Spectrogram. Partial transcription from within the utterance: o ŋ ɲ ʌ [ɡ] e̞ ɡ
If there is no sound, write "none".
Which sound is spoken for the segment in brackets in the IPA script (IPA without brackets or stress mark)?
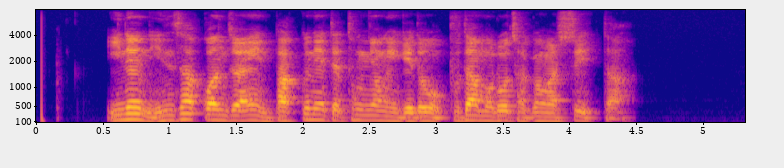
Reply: ŋ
